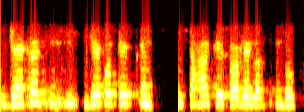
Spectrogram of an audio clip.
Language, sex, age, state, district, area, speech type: Sindhi, male, 18-30, Uttar Pradesh, Lucknow, urban, conversation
